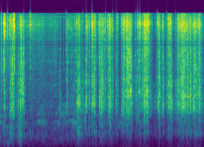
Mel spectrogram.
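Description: A plastic freezer ice drawer pulled open, then a hand digging through the ice cubes, which clatter and scrape against each other and the bin in quick, irregular runs for most of the time.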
